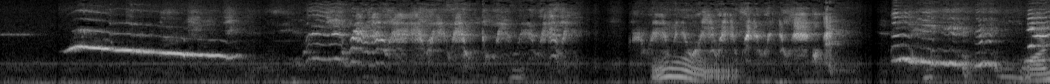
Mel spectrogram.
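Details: Female pet Amazon parrot in a small room mixing mimicked sounds: a falling whistle, raspy gargled chatter and squawky speech-like noises, a wavering throaty note, then another descending whistle.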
